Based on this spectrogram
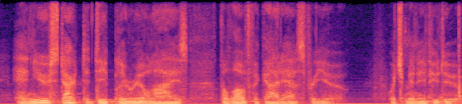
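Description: A somewhat breathy man speaks fairly slowly in an American accent with fairly even intonation. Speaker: guest preacher. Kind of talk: sermon. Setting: church with congregation.

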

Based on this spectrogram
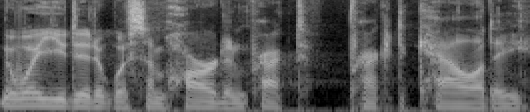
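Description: On a very clean recording with a silent background, a man with an unremarkable speaking voice talks at a fairly quick pace with ordinary pitch variation. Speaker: podcast host and prison volunteer. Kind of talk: interview, casual conversation. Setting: in-person recording.

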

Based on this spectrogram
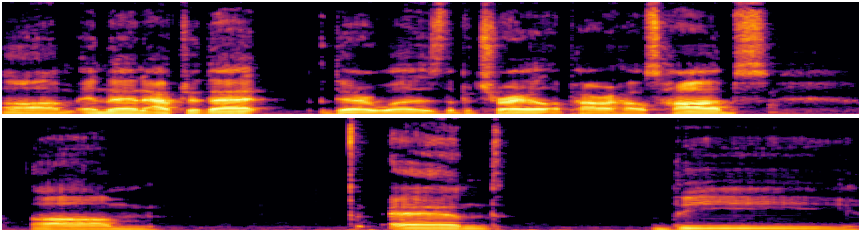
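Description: With a bright, sharp tone and fairly low pitch, a man speaks in a monotone, flat intonation at a very slow pace, leaving long, frequent pauses. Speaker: podcast host. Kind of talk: casual chat. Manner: casual, laid-back.

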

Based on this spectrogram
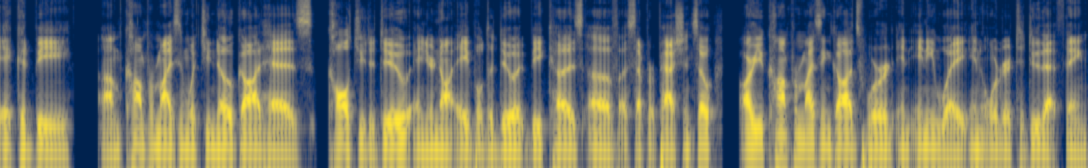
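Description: On a very clean recording with a silent background and a dry, close sound with no echo, a speaker with an American accent talks at a fairly quick pace with fairly even intonation. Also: man, very deep, low pitch for a man. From Senegal, West Africa (American missionary family). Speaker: missionary and Bible teacher. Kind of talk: interview conversation.

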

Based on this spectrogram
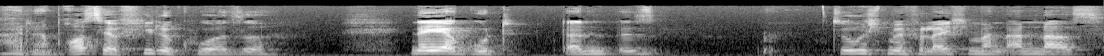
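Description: A woman speaks at a moderate pace and medium pitch, somewhat breathy and monotone, with long, frequent pauses. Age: 20s. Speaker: podcast co-host. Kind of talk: casual chat.

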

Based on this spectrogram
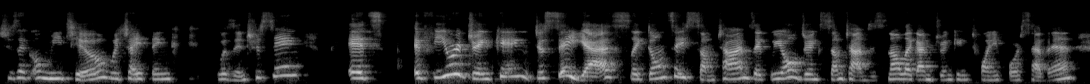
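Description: Projecting her voice at a raised level, a woman speaks high and with a bright, sharp tone, lively intonation and a moderate pace. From Turkey. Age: 20s. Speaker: social media worker. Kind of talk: casual chat. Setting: video call.

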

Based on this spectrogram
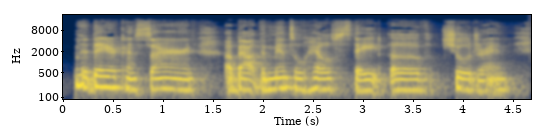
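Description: A woman speaks with a Southern US accent at a fairly slow pace, her pitch fairly low. Her intonation stays fairly even, and there is audible room echo. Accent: Southern US, says y'all. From South Carolina, Beech Island. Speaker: teacher working in Congress on education policy. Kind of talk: casual interview.

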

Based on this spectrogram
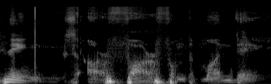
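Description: A man puts on a character voice. It sits at a very deep, low pitch. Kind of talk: dramatic trailer announcer.

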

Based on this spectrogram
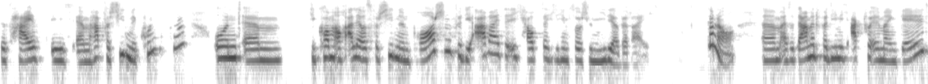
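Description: Pausing long and often, a woman talks at a moderate pace with lively intonation. Her fairly high voice shows big swings in loudness. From Bavaria, village near Munich. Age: 30s. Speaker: virtual assistant. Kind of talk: casual interview.

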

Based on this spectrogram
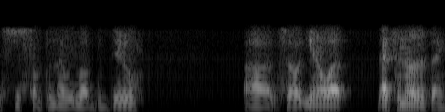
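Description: This is a man with an ordinary speaking voice and a medium pitch. He talks at a fairly quick pace. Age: 20s. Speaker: basketball podcast host. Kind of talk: casual solo monologue.

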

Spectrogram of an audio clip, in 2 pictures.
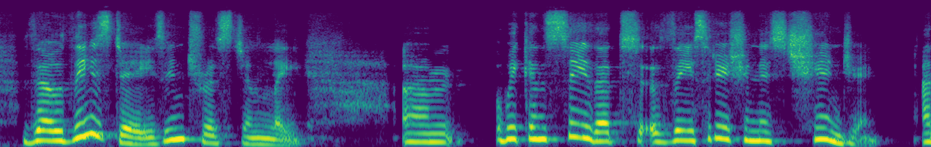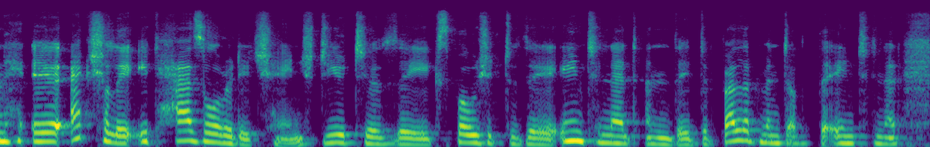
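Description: A woman's somewhat breathy voice has a dark, mellow tone and very wide pitch swings. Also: medium pitch for a woman, moderate pace. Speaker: teacher and podcast host. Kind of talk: casual discussion.

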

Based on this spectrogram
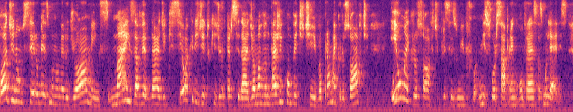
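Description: A woman speaks at a fairly quick pace with big swings in loudness. Noticeable background noise sits behind her. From Brazil, São Paulo. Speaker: tech sales executive. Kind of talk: interview. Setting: video call.

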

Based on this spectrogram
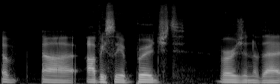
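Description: A man with an American accent at a moderate pace, very clean recording with a silent background. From Boston area, US. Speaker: podcast host, IT worker. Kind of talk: casual chat.

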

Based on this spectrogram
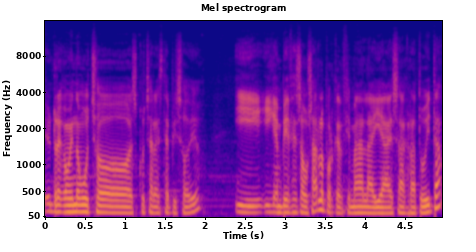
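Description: A man's medium pitch in a monotone, flat intonation at a very fast pace, over a quiet background. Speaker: podcast co-host. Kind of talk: casual chat.

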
